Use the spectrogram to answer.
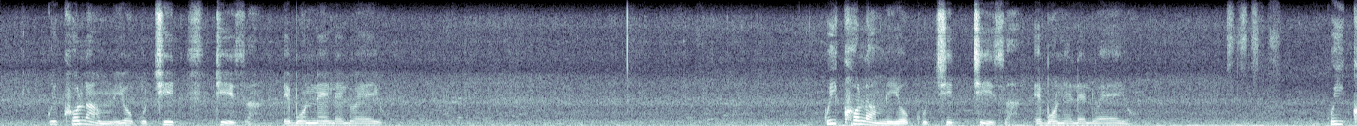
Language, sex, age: Xhosa, male, 32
